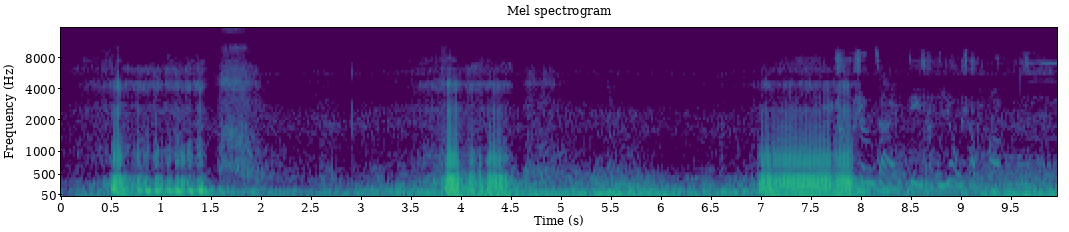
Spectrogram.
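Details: Female French bulldog asleep: three rough, rattling, snorting snores a few seconds apart over some room noise; snoring.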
